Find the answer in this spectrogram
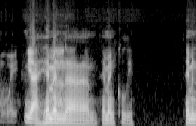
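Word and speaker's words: Cuylle: Yeah, Uh, him and Cooley, him and not Cooley. yeah, What's his name? Um, Fox. no, no, Miller, JT Miller. Oh, no. Cooley, like CU. Yeah, CUYLE. Yeah, exactly.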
